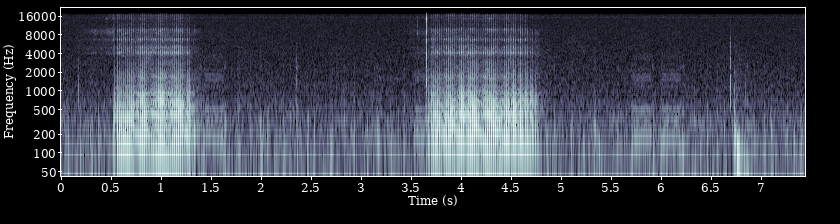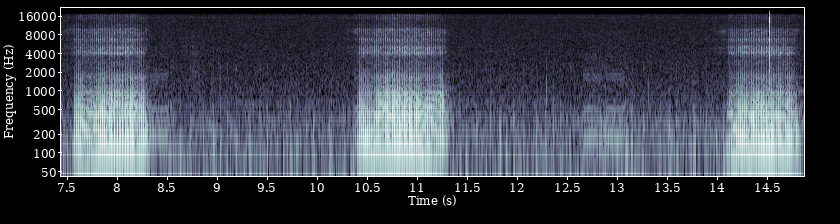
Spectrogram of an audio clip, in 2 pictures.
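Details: Female Cavalier King Charles Spaniel snoring in her sleep on a pillow indoors: five loud rasping snores spaced about three seconds apart, rough and broadband with a low buzzy base, soft whistling exhales and small clicks between.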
